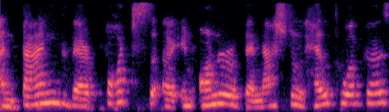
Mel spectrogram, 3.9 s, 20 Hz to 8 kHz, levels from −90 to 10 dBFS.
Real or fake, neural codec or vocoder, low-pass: real; none; 7.2 kHz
